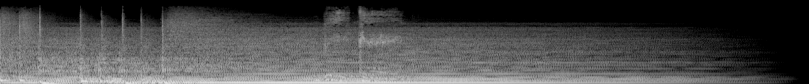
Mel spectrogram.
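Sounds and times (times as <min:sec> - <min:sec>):
powerful heavy metal drums: 0:00.0 - 0:04.1
very heavy distorted heavy metal guitars: 0:00.0 - 0:07.8.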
